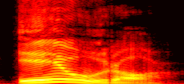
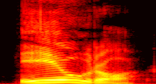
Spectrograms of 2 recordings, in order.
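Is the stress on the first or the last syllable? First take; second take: first; first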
